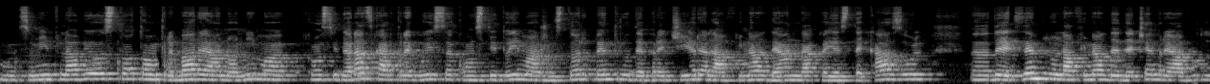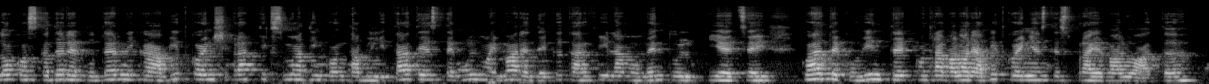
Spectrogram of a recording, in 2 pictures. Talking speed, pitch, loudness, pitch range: 145 wpm, 210 Hz, -21 LUFS, 195-225 Hz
